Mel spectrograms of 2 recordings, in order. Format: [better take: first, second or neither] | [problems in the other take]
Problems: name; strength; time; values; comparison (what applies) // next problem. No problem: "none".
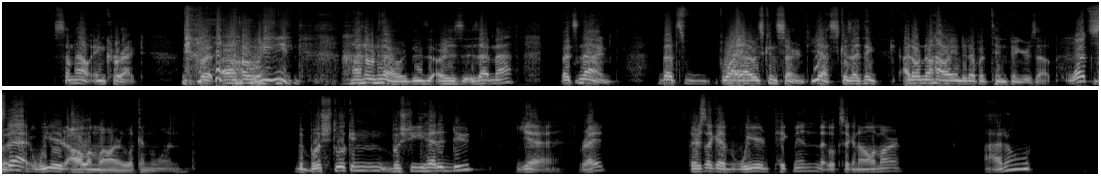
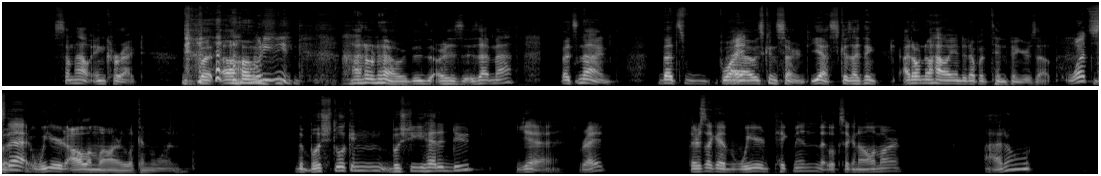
second | distortion; heavy; 8% of the sound clipped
